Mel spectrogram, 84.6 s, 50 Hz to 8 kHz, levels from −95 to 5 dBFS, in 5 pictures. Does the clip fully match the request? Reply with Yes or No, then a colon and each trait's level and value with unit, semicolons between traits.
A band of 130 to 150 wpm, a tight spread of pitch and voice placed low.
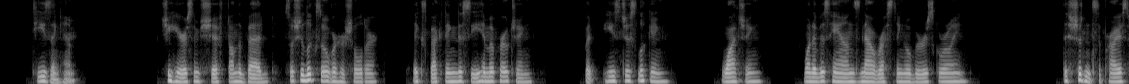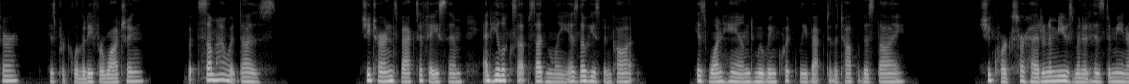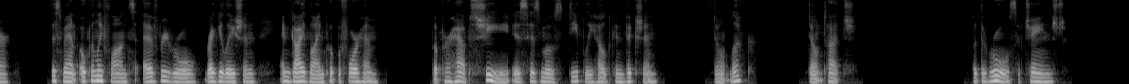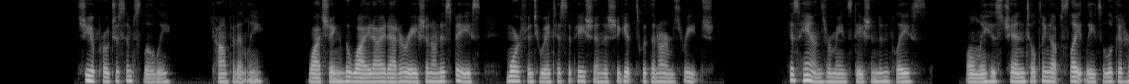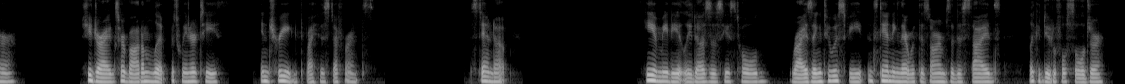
No: slow, 135 wpm; narrow, 2.0 semitones; medium, 150 Hz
